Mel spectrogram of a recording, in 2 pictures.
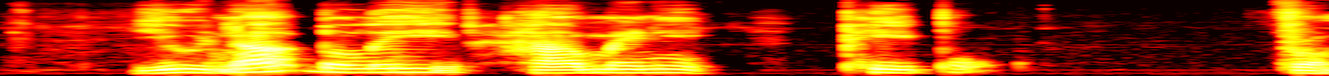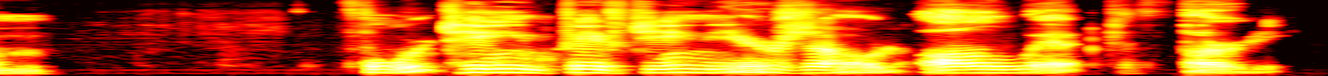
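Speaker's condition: Vocal cord surgery; multiple vocal cord surgeries

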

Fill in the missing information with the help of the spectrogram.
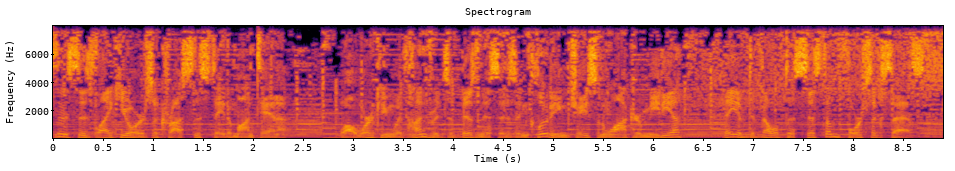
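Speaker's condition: No condition

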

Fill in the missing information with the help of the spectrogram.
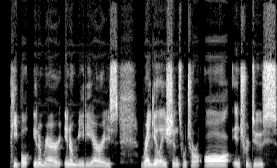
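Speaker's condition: No condition

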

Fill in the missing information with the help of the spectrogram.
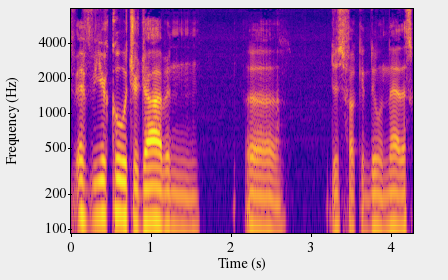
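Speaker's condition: No condition

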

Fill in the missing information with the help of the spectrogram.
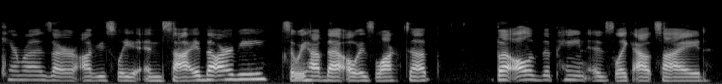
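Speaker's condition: No condition

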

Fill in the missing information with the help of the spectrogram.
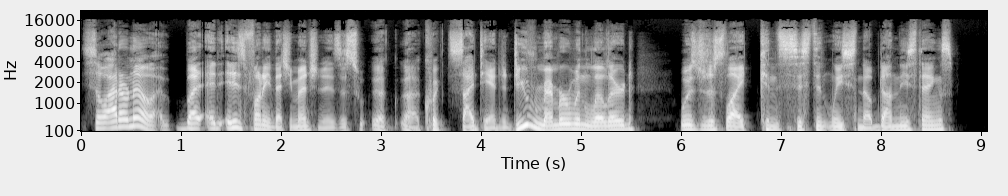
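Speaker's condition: No condition

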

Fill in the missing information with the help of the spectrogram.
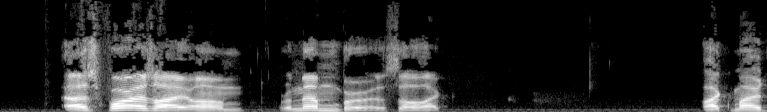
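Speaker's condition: Cerebral palsy, physical only

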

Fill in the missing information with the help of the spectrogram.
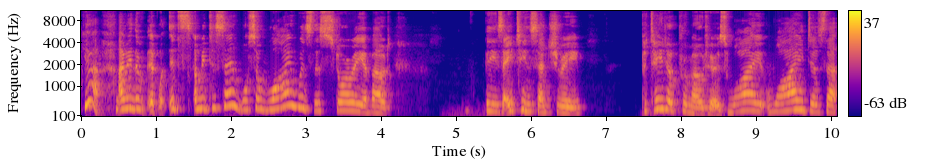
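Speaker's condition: No condition

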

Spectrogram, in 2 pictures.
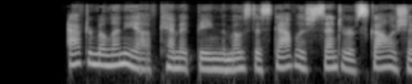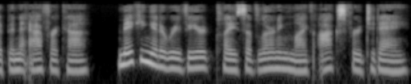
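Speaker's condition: No condition

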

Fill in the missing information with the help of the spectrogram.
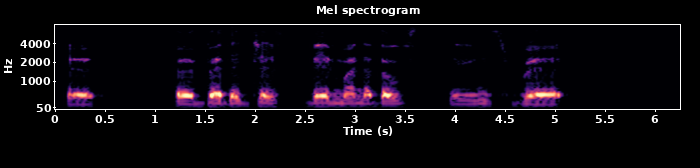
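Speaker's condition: Speech impediment; pretty good speaker when comfortable, drama club and debate team experience

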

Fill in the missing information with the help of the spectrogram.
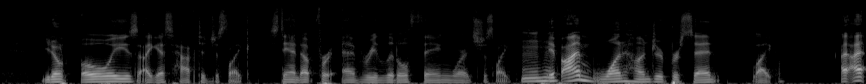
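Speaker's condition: No condition

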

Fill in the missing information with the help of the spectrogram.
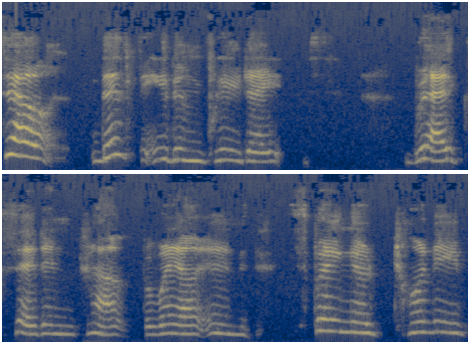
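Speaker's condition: Cerebral palsy

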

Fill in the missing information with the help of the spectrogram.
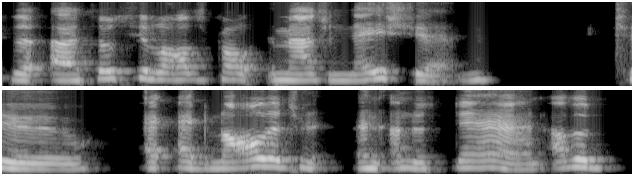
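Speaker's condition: Down syndrome; present from birth

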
